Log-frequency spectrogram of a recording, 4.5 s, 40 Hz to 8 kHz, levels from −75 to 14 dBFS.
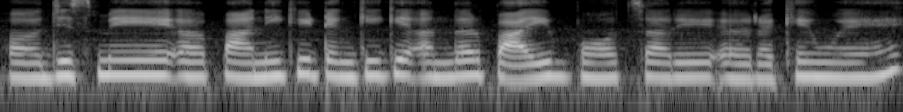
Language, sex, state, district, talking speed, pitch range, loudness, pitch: Hindi, female, Madhya Pradesh, Bhopal, 160 wpm, 205-225 Hz, -15 LUFS, 210 Hz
